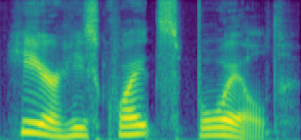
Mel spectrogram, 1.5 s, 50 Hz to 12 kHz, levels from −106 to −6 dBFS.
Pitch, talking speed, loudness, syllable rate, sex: 190 Hz, 160 wpm, -15 LUFS, 5.0 syllables/s, female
